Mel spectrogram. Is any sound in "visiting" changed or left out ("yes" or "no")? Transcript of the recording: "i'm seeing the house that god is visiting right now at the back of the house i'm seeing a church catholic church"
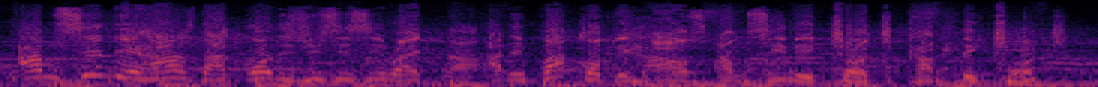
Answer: yes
